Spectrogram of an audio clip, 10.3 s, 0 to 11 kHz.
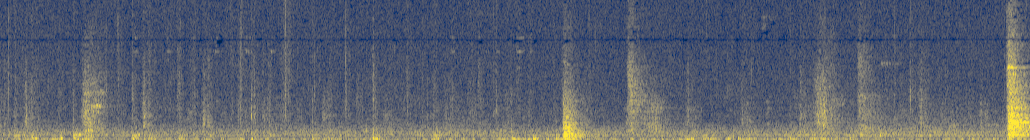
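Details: Tobias, a big black 7-year-old Percheron/Thoroughbred gelding standing 16.2 hands and schooled to 2nd Level dressage, working under saddle: soft, uneven clip-clop of hooves over a steady low rumble, with sharper thuds near six and ten seconds.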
